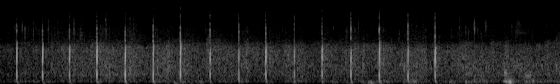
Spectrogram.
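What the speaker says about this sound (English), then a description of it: "Let's give him a round of applause." Sparse, rhythmic applause rises from a small audience welcoming U.S. Senator Mark Begich to the stage at the Alaska 2014 State of Reform keynote, individual claps distinct and evenly spaced, fairly quiet and steady throughout.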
